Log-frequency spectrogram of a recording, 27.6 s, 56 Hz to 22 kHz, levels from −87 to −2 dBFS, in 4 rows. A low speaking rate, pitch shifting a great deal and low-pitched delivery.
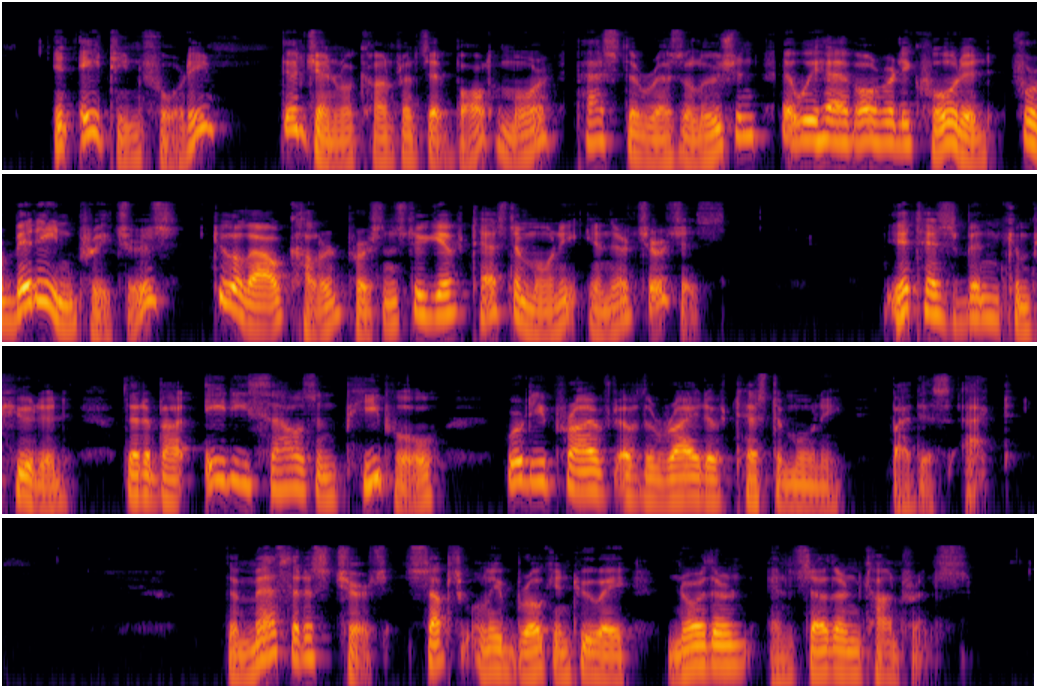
Yes: slow, 125 wpm; wide, 8.8 semitones; low, 115 Hz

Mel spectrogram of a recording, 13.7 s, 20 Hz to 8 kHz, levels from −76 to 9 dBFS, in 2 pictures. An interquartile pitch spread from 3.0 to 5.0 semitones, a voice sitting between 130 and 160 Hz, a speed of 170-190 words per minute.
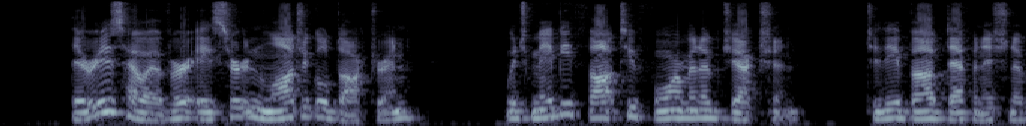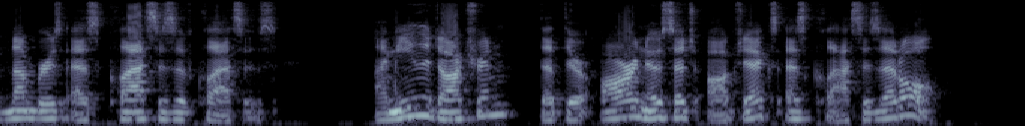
Yes: average, 3.3 semitones; medium, 140 Hz; average, 175 wpm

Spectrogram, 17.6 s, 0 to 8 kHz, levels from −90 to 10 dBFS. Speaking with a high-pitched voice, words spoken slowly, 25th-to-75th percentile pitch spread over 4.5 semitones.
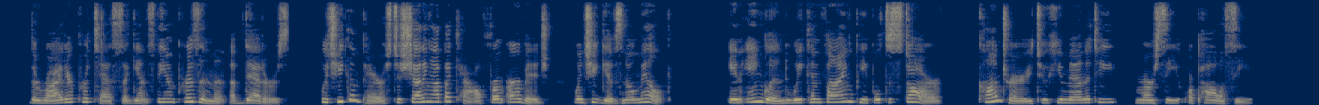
Yes: high, 220 Hz; slow, 125 wpm; average, 5.1 semitones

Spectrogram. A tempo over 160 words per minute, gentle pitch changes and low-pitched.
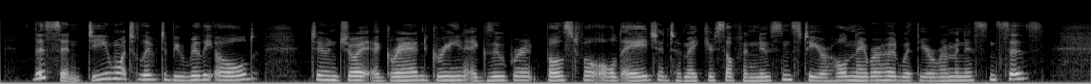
No: average, 175 wpm; narrow, 1.8 semitones; medium, 185 Hz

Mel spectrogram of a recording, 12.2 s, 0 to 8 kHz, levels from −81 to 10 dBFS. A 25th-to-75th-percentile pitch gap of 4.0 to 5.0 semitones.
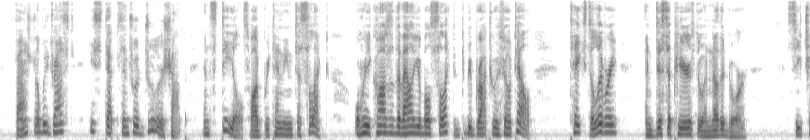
Yes: average, 4.7 semitones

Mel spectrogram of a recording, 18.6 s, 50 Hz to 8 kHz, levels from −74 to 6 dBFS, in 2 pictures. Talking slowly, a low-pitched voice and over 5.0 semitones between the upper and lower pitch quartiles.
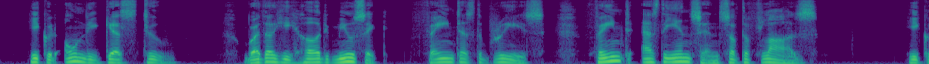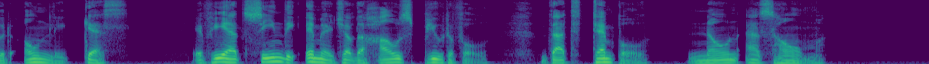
Yes: slow, 125 wpm; low, 105 Hz; wide, 5.6 semitones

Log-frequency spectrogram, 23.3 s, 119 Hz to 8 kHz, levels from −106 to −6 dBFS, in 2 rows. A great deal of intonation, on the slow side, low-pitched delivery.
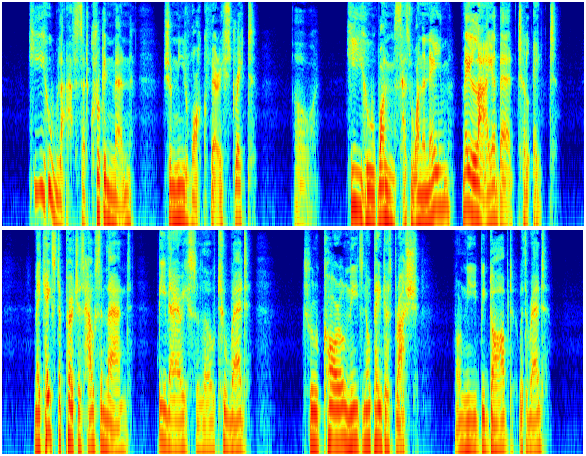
No: average, 4.0 semitones; slow, 125 wpm; low, 120 Hz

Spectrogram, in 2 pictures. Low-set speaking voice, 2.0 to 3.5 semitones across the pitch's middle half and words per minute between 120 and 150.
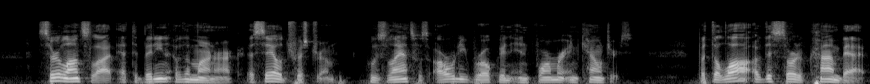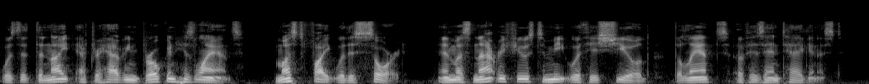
No: low, 110 Hz; average, 3.2 semitones; average, 185 wpm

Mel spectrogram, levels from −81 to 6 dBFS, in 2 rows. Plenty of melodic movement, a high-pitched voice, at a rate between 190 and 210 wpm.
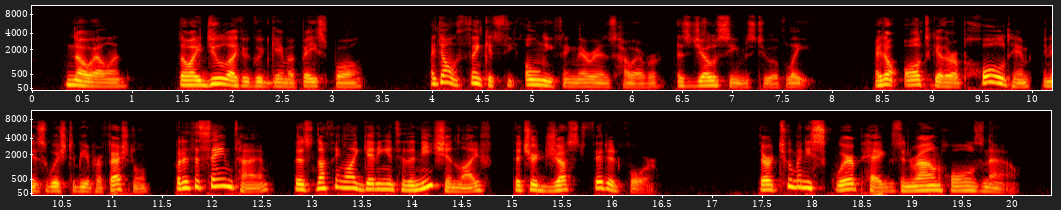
No: wide, 6.5 semitones; low, 130 Hz; average, 200 wpm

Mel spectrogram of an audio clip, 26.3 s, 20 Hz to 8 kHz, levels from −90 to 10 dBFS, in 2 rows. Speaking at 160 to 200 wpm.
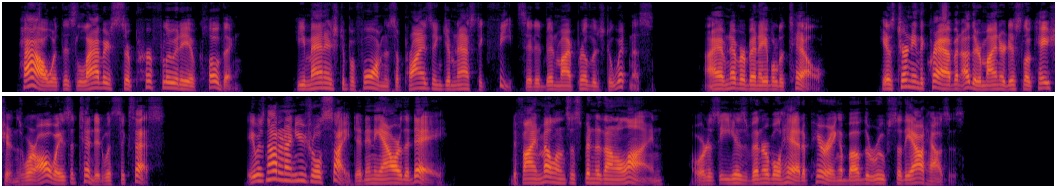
Yes: average, 170 wpm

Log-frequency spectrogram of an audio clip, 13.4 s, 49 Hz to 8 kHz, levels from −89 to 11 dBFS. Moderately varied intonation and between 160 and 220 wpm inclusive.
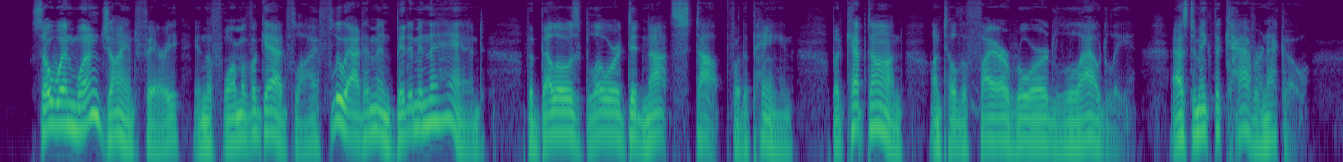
No: wide, 5.8 semitones; average, 190 wpm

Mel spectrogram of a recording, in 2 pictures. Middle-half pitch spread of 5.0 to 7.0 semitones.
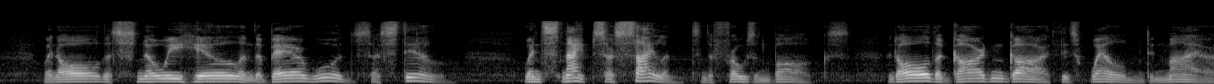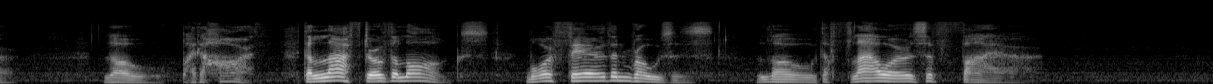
Yes: average, 5.3 semitones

